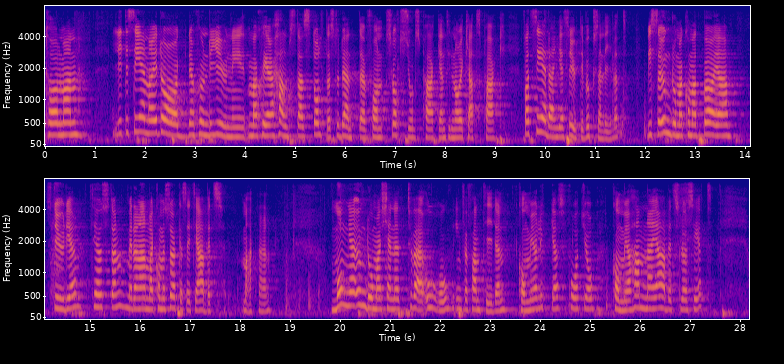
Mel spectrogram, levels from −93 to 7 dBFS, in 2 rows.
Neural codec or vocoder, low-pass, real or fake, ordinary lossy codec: none; 7.2 kHz; real; none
